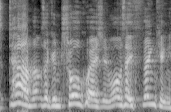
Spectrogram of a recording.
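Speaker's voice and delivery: high comic exasperation; frustrated self-reproach. Acted. Detective realising he wasted his question, frustrated. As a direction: kick yourself in a hammed-up high voice.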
